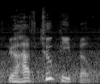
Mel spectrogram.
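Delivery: usual speaking voice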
